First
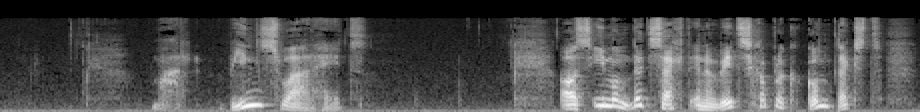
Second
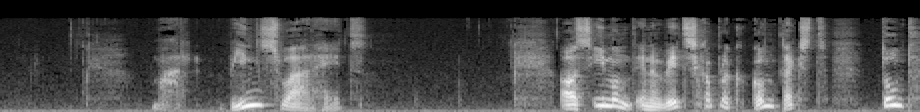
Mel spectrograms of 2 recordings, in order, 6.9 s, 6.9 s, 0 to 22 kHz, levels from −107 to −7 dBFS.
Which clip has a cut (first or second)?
second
